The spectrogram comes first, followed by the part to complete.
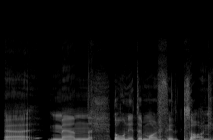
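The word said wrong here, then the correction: Morfydd: Heter ja, jag tror, att, jag tror att du uttalat Morwith. Ja, alltså, det, är det walesiska.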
